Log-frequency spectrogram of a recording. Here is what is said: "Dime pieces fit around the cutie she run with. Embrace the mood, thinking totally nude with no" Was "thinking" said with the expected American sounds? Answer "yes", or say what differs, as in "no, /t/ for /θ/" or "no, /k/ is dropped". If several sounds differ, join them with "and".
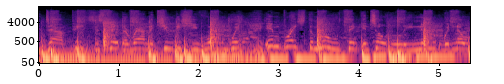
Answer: yes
